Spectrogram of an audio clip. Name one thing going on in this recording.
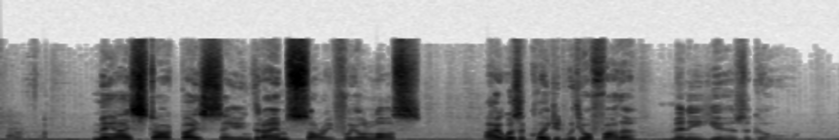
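A middle-aged man speaks calmly and gravely, close by.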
